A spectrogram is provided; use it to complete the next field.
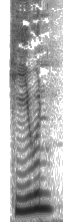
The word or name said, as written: hiven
